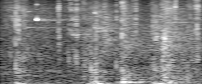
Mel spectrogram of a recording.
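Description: Handballs bouncing on a wooden sports-hall floor: several irregular thuds, with the hall's echo.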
